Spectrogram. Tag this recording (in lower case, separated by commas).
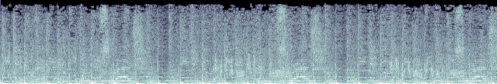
dance music, music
